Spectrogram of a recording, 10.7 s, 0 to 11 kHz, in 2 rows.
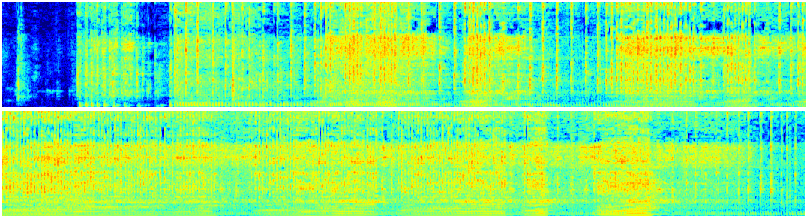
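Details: Echo SRM 225 string trimmer that wouldn't start, after fixing: crisp two-stroke buzz rising and falling cleanly through throttle blips with no stumbling; running properly, though it died once earlier, suspected from WD-40.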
